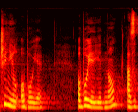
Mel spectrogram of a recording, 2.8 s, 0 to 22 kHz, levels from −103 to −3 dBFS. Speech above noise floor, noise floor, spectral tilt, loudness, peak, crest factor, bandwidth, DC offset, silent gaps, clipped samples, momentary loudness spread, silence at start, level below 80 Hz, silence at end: 33 dB; -69 dBFS; -4.5 dB/octave; -37 LUFS; -20 dBFS; 18 dB; 15.5 kHz; under 0.1%; none; under 0.1%; 8 LU; 0 s; -88 dBFS; 0 s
